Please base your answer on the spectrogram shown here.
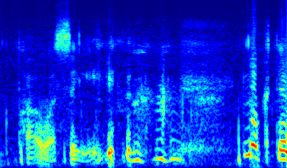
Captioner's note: laughs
